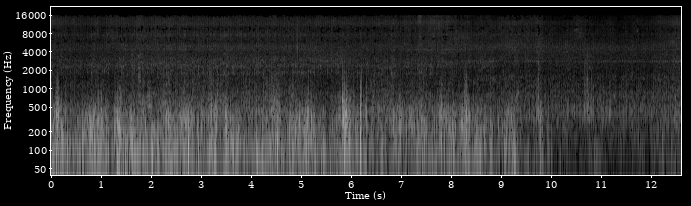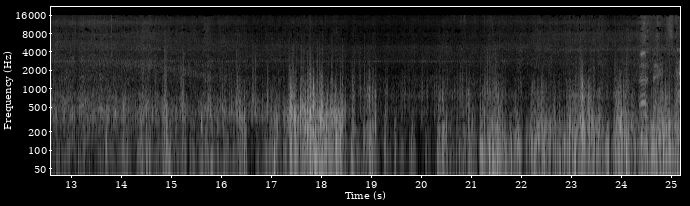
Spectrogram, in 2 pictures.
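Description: Wind buffeting the microphone in uneven gusts, a heavy low rumble that is strongest for the first nine seconds, eases off, and rises again briefly near the two-thirds mark.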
